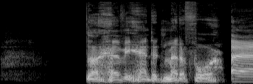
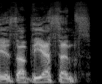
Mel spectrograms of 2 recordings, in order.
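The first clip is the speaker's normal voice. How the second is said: usual speaking voice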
